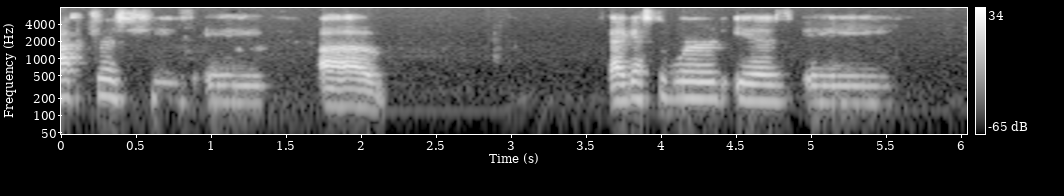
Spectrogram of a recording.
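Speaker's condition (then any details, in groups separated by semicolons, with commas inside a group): No condition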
